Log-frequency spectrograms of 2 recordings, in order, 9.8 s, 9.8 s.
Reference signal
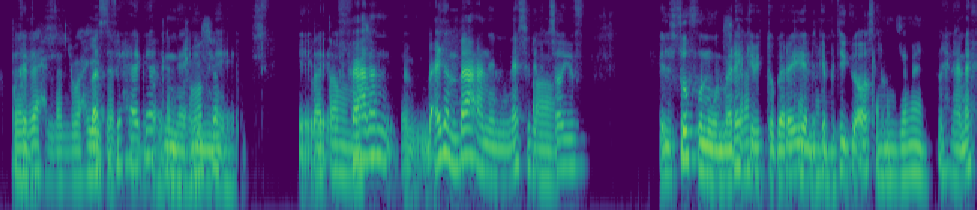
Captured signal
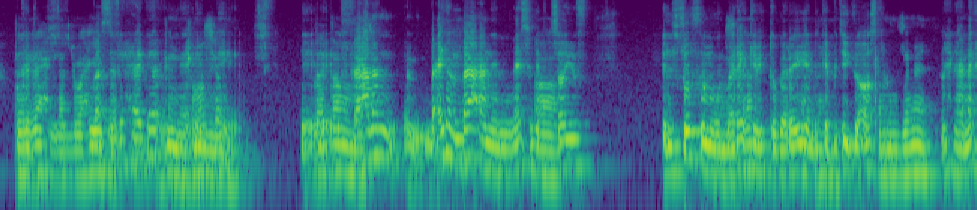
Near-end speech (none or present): none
